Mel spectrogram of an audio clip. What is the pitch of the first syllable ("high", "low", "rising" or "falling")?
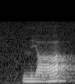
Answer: rising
